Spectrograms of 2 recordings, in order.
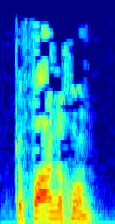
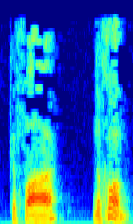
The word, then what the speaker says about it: Capernaum: Who on an Israel trip can tell me how it's really supposed to be pronounced? Go ahead. Close. Worse. Andrew was very close. Kafar Nechum. Kafar Nechum.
